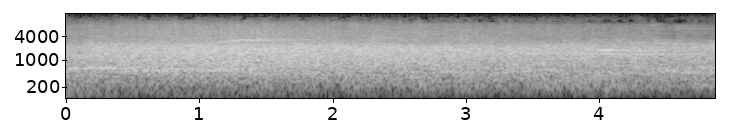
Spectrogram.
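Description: An audience applauds with loud, steady clapping from many hands, an even roar that continues at constant strength for several seconds.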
